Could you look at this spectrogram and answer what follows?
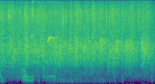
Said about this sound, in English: Come on, you can clap more than that.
